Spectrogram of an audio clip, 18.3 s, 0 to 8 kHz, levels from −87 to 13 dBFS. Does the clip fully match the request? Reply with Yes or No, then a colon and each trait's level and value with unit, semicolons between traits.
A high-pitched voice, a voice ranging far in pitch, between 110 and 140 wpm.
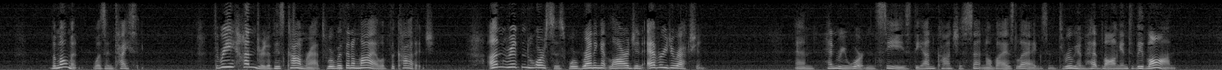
Yes: high, 215 Hz; wide, 6.4 semitones; slow, 135 wpm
